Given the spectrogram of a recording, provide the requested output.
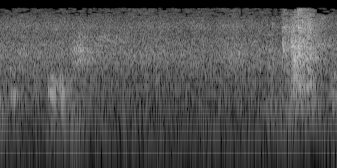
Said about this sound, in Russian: Что там, дождик?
